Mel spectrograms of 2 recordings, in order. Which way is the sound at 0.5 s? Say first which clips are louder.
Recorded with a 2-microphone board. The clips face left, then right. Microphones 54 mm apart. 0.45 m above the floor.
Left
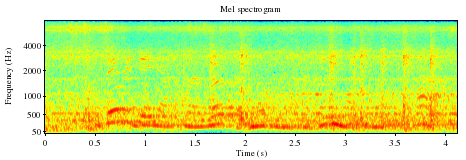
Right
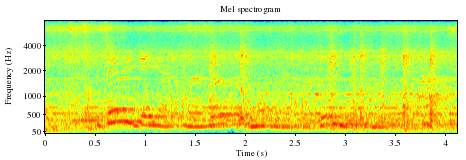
Right 1 dB; 5° left (ahead or behind).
